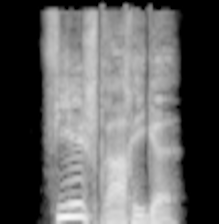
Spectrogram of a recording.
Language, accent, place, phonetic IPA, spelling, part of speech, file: German, Germany, Berlin, [ˈfiːlˌʃpʁaːxɪɡə], vielsprachige, adjective, De-vielsprachige.ogg
- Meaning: inflection of vielsprachig: 1. strong/mixed nominative/accusative feminine singular 2. strong nominative/accusative plural 3. weak nominative all-gender singular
